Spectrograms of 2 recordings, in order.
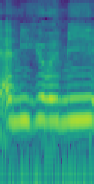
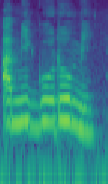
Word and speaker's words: amigurumi: faisait d'amigurumi puisque alors moi je dis amigurumi et je l'ai dit depuis 20 ans donc c'est vrai que voilà mais si on veut la vraie prononciation c'est amiguromi donc amiguromi et du Du coup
